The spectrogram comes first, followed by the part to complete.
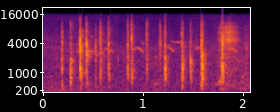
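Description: A few people clapping sparsely, with scattered, uneven hand claps.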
